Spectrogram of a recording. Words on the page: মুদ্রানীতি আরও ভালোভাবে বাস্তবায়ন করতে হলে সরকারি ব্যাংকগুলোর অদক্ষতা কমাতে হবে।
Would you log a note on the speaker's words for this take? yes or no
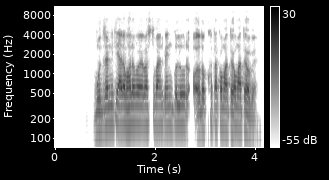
yes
